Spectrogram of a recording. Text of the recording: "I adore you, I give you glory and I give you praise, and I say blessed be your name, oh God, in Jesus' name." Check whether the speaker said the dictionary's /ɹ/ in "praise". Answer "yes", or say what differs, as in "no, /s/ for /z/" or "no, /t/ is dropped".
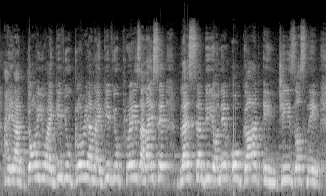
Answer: yes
